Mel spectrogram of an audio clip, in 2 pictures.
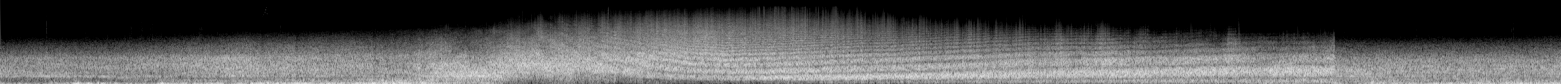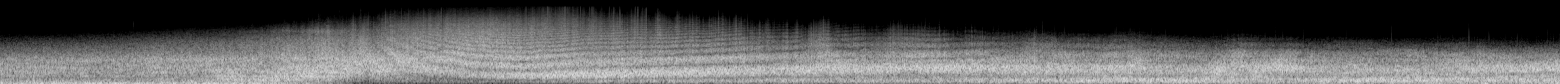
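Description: RAF Eurofighter Typhoon FGR4 fighters, each with twin Eurojet EJ200 turbofan engines, taking off at full power. The loud jet noise rises and sweeps past as one jet goes by about six seconds in, and again as a second goes by about twenty seconds in, then holds steady as they climb away.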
